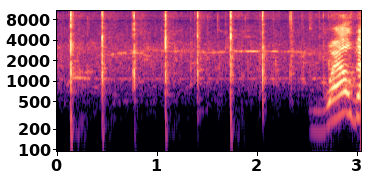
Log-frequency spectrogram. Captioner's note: applause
